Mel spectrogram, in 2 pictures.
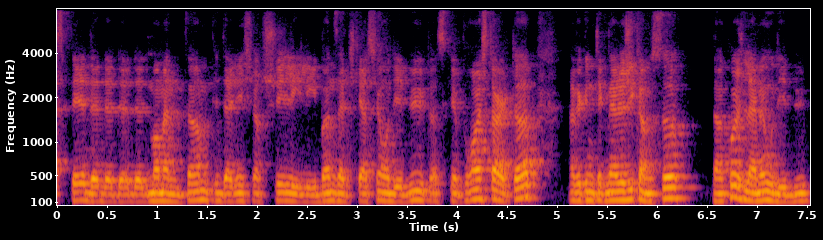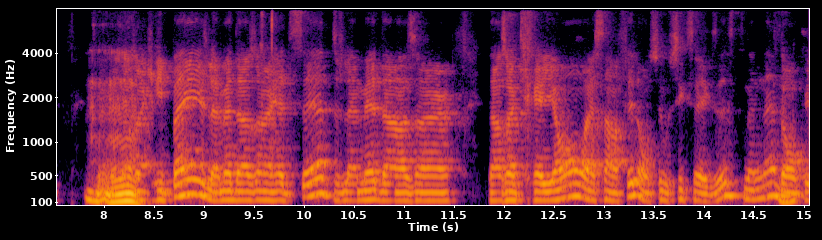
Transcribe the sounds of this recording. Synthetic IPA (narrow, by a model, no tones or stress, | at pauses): spɛd̪əd̪əd̪əd̪əmɔmɛ̃nt̪ɔmpid̪aleʃɛʁʃelelebɔnzaplikʲasjɔ̃od̪ebypaʁsə̥kəpuʁɛ̃˞st̪ɑʁt̪ɔp | avɛkynt̪ɛk̚nɔlɔʒikʌmsʌd̪̥ɑ̃kwaʒəlamɛod̪eby | ʒəamɛd̪ɑ̃zɛ̃ɡʁipɛ̃ʒəlamɛd̪ɑ̃zɛ̃ɛd̪sɛt̪ʒəlamɛd̪ɑ̃zɛ̃˞ | d̪̥ɑ̃zɛ̃kχɛjɔ̃asɑ̃ːfɪlɔ̃seusikə̥saɛɡzɪst̪mɛ̃t̪̚nɑ̃d̪ɔ̃k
